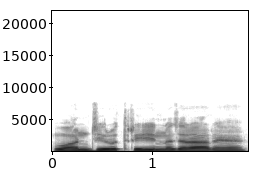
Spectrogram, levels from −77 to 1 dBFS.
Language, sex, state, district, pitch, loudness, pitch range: Hindi, male, Jharkhand, Garhwa, 150 Hz, -13 LUFS, 145-150 Hz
